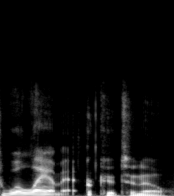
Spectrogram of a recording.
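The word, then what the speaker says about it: Willamette: That street name, Willamit, it's pronounced Will Lamit. Good to know. Will Lamit.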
